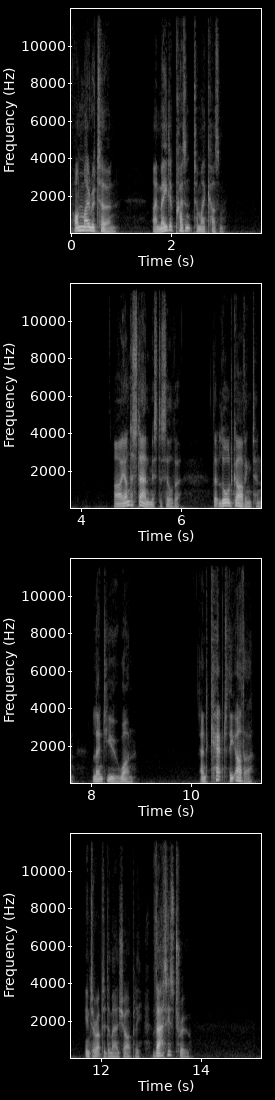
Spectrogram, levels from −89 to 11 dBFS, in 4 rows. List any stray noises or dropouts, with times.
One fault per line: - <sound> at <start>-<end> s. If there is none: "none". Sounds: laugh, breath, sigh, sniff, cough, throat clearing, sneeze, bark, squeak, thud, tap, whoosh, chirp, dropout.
none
